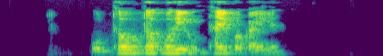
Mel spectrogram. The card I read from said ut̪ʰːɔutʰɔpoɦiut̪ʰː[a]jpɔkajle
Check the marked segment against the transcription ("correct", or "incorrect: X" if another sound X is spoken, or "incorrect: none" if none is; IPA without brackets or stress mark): correct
